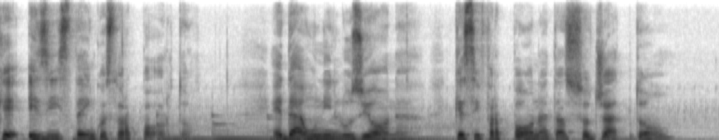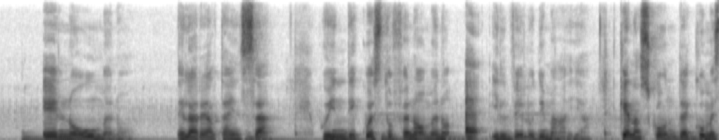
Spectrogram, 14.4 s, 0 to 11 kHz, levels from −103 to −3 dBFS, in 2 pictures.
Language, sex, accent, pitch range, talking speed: Italian, female, native, 170-215 Hz, 140 wpm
